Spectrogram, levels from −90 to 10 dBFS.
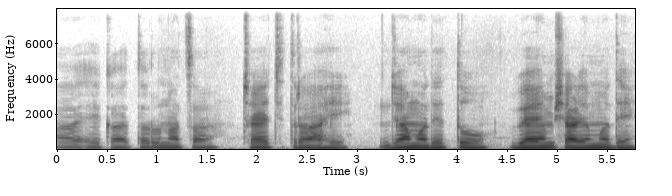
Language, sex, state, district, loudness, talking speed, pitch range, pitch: Marathi, male, Maharashtra, Mumbai Suburban, -18 LUFS, 95 wpm, 115-120 Hz, 120 Hz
